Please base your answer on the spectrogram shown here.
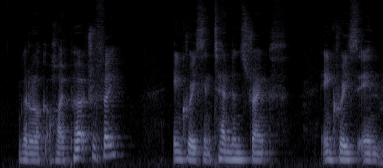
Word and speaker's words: hypertrophy: so let's get started hypertrophy you may have heard it pronounced hypertrophy either is absolutely fine and but essentially hypertrophy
